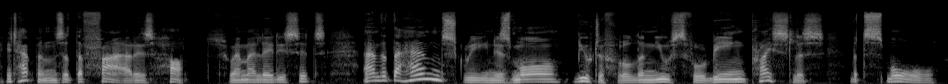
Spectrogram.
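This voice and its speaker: A man narrating classic fiction as a dramatic audiobook, measured and savouring each phrase. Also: fairly low pitch, animated, fairly bright tone, no echo, studio quality.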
